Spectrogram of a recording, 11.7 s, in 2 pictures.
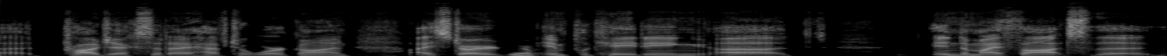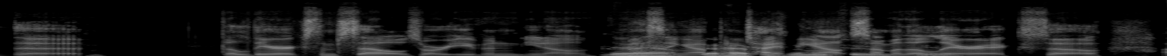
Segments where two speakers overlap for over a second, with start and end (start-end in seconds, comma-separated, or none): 8.9-10.6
